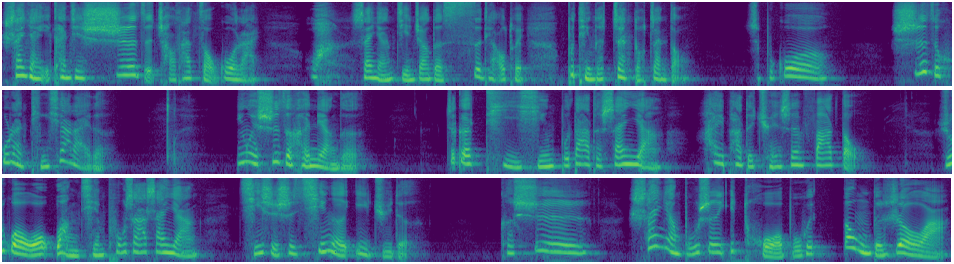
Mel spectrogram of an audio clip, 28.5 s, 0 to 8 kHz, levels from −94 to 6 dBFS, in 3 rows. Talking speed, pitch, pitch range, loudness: 195 characters per minute, 205 Hz, 170-245 Hz, -23 LUFS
